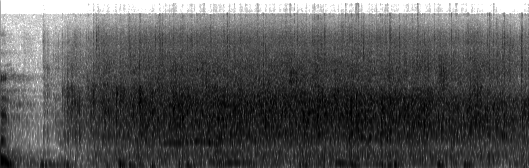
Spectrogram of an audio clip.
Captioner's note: audience applauds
